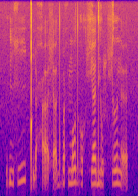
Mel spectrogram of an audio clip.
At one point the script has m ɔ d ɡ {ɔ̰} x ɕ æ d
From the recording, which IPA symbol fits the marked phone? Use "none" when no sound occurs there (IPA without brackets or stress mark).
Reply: ɔ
